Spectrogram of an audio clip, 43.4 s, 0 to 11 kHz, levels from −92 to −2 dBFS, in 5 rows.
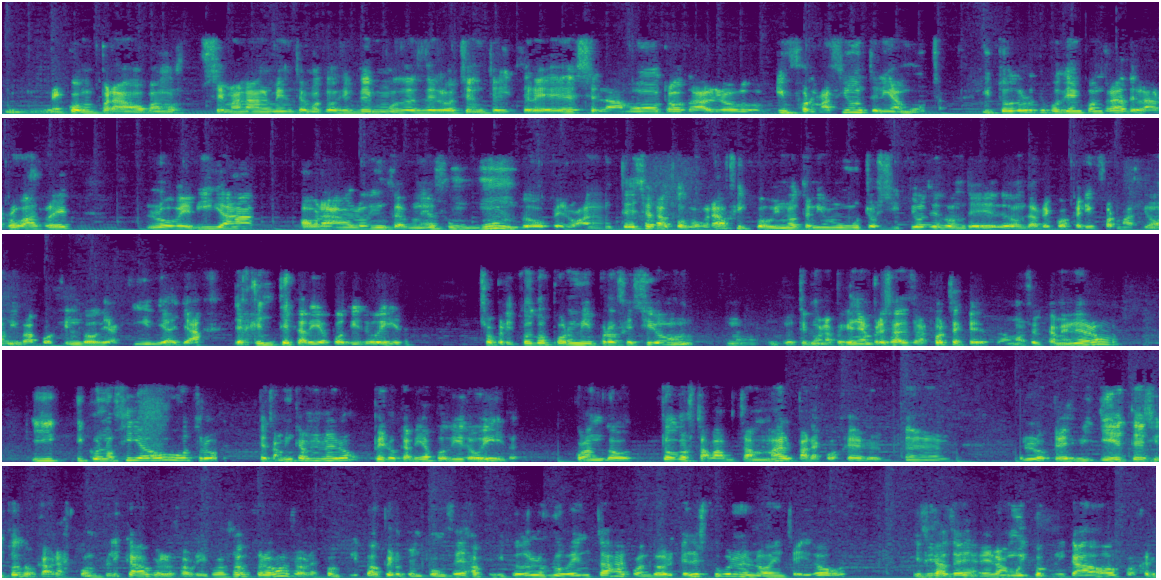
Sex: male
